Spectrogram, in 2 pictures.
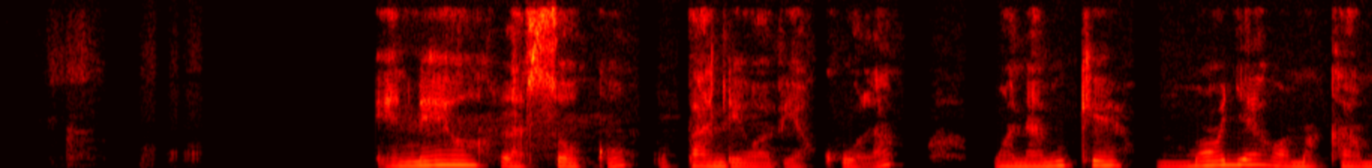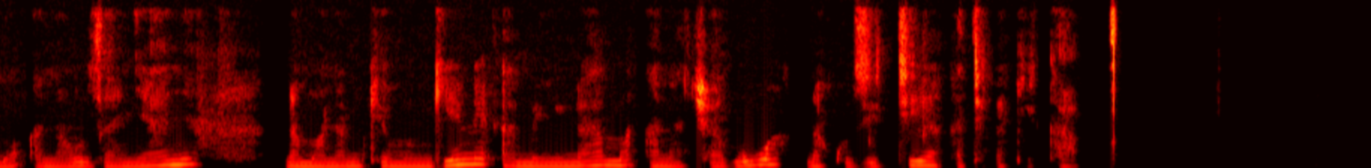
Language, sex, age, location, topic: Swahili, female, 18-24, Dar es Salaam, finance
